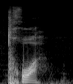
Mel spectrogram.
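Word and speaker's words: Troyes: TW TW y okay just like the number three yeah so how come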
